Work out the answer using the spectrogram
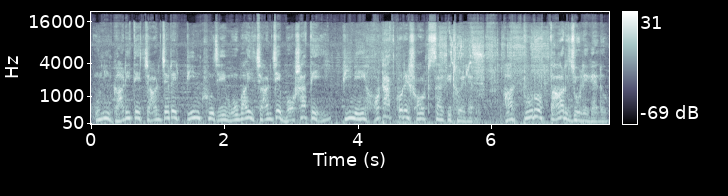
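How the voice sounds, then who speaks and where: A man's voice: on the high side, sing-song, moderate pace. A man narrating a scripted horror story in a dramatic, suspenseful way. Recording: music behind the voice.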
